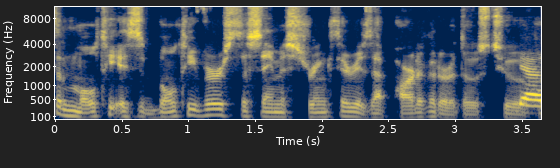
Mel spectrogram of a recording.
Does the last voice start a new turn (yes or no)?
yes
